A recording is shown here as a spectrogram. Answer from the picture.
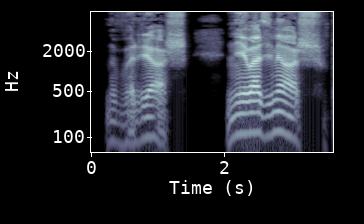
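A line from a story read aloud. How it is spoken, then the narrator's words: Hoarse wheeze, bloody mouth. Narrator (Russian): прохрипел я, чувствуя, как наполняется кровью мой рот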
